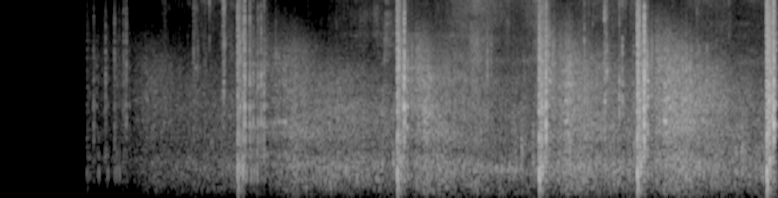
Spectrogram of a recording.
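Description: Fireworks going off: a hissing, crackling noise that starts about a second in and grows steadily louder, with five sharp bangs spaced about one to one and a half seconds apart.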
